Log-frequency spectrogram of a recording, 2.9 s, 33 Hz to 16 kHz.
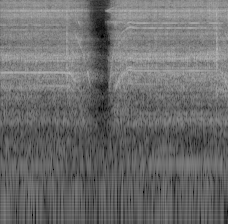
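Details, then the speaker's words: Kabolite K961 excavator track motor, run with the track removed after a fix for loud squealing when turning. Light, steady, high-pitched hum with no squeal; sounds healthy, though the squeal previously returned once the track was refitted. "and you can see it's pretty quiet however when I used to put the track on it would start squealing loud all over again"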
